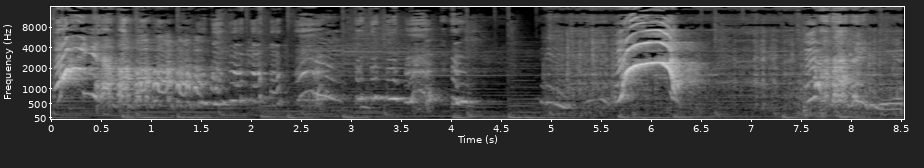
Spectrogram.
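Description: Girls giggling and laughing, with a loud high-pitched squeal about six seconds in, over the faint steady hum of an electric hand mixer.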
